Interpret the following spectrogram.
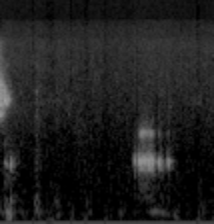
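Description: Near silence, with one faint, short tonal blip a little past halfway through.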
